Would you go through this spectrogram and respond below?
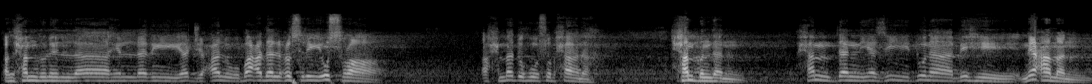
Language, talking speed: Arabic, 75 wpm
